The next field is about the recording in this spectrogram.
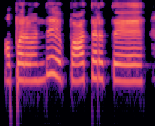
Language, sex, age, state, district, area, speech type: Tamil, female, 18-30, Tamil Nadu, Nagapattinam, rural, spontaneous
